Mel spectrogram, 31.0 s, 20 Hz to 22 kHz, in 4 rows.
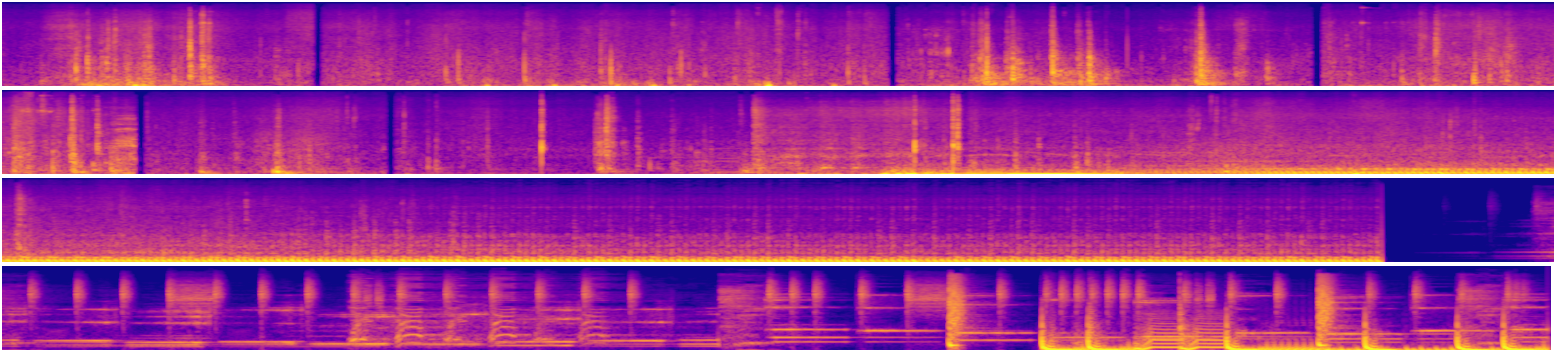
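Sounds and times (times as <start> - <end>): car engine starting and idling: 10.8 - 22.5.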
